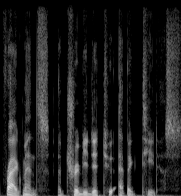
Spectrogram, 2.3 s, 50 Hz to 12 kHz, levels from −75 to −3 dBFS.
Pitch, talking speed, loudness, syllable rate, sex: 85 Hz, 105 wpm, -25 LUFS, 5.3 syllables/s, male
